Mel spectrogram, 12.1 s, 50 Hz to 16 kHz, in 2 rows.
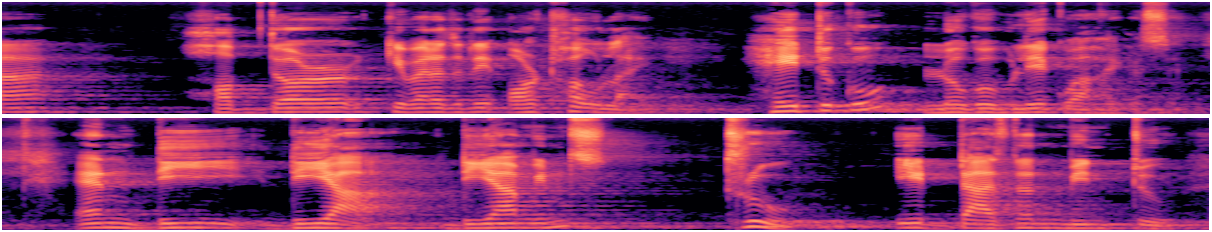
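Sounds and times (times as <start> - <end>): man speaking slowly: 0.0 - 12.0.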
